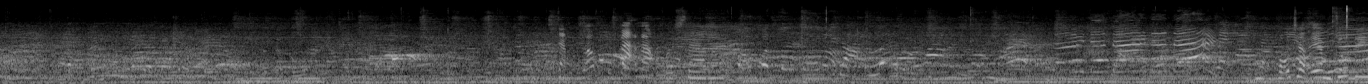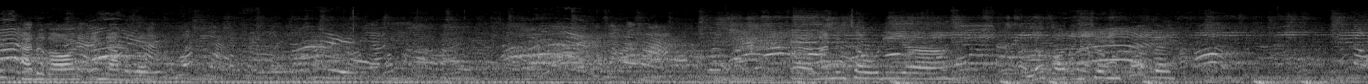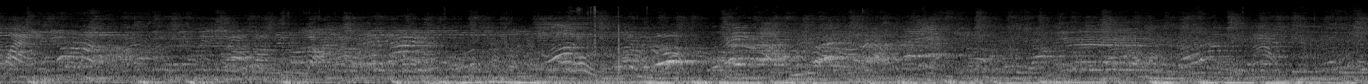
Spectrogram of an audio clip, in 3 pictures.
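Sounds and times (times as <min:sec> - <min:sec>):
young children chattering: 0:00.0 - 0:41.0.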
